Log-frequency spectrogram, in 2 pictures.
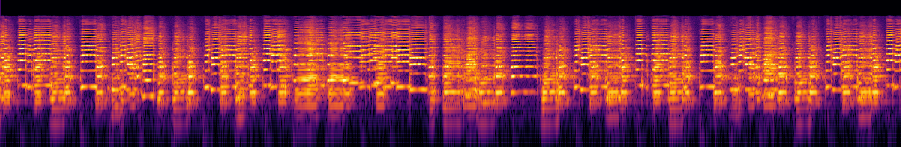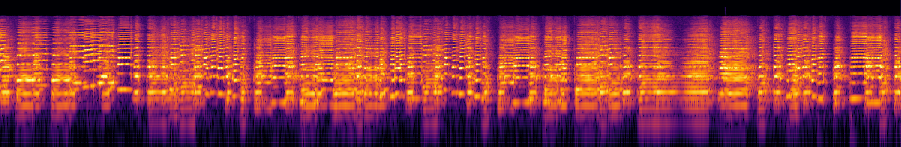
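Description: Strasser Classic Steirische three-row diatonic button accordion, three middle reeds per note, played as a tune: melody and chords on the treble buttons over short, deep Helikon bass notes that come in and out.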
